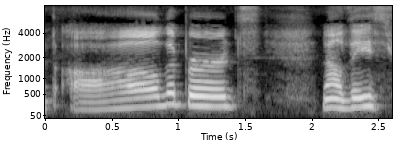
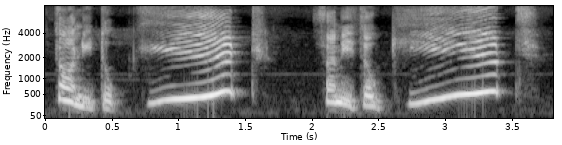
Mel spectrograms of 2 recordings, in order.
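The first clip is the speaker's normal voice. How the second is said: high, drawn-out coo on "cute"; 10 semitones higher, much slower than usual. Real, not acted. Owner fussing over Sonny the bird, high doting coo. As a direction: stretch it out high for a pet bird.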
